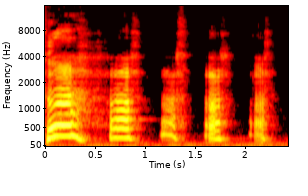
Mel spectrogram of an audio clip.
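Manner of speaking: high, loud ha ha ha, then slow scorn; king laughing at the small knight; loud, high mocking king laughter. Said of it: "The king laughed".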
